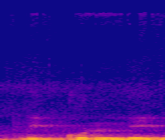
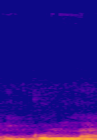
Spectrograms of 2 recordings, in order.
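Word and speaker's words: لِكُلِّ: Likulli bukan likulla ya. Likulli. Ala wa inna likulli malikin hima.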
